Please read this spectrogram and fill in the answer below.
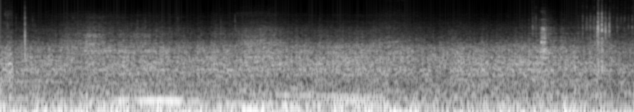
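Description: Bus engine running with a steady low rumble and road noise, heard from inside the upper deck of a slowly moving bus.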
